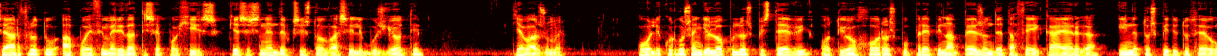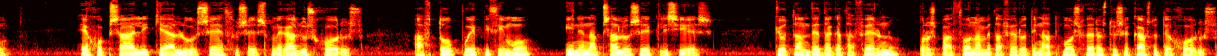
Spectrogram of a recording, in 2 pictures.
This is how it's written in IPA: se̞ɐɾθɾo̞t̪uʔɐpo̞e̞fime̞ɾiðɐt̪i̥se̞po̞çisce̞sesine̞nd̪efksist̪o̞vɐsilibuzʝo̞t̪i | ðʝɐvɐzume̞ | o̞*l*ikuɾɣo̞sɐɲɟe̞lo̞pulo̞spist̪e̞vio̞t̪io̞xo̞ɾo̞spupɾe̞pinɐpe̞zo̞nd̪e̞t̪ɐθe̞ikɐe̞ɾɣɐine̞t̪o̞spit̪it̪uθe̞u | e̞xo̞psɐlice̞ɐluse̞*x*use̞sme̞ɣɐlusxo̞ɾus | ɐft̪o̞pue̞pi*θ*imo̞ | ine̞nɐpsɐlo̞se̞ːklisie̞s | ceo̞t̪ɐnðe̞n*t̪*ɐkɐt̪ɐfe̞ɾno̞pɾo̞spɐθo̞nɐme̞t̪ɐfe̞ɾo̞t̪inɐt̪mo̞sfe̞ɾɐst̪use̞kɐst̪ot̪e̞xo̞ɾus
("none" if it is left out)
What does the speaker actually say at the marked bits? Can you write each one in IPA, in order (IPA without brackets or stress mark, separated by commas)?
l, θ, θ, d̪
